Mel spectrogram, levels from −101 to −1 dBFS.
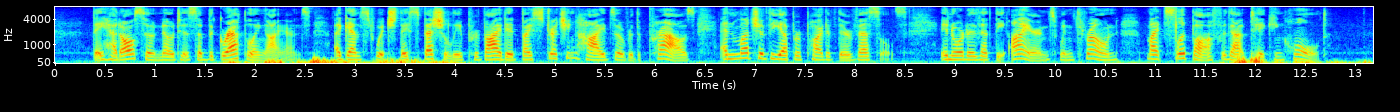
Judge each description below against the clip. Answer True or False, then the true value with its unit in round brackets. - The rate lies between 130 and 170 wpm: False (185 wpm)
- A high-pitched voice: True (195 Hz)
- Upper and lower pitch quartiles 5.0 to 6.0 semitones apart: False (4.4 semitones)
